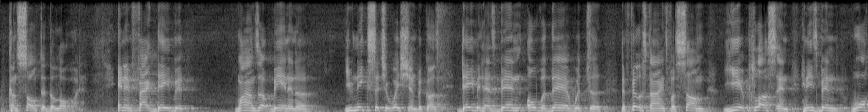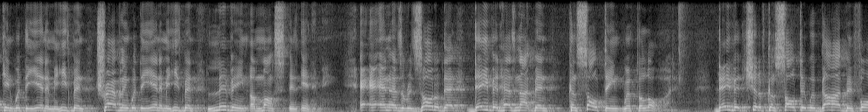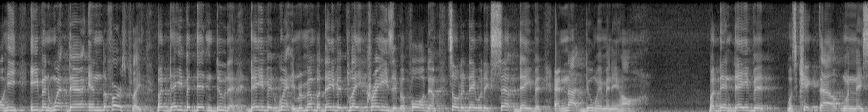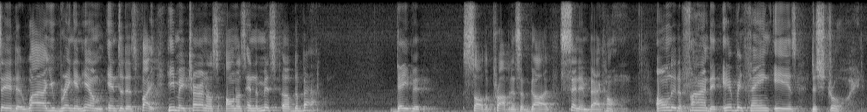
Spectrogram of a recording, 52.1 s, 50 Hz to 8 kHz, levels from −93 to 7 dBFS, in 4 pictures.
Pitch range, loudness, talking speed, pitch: 155-195 Hz, -21 LUFS, 175 wpm, 175 Hz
